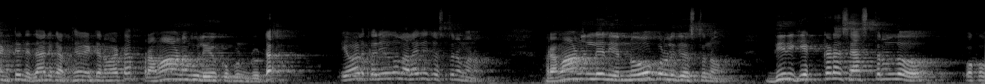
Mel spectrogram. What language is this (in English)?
Telugu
